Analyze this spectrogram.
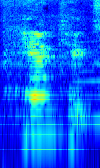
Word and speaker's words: pancakes: All right, then we have our word pancakes. Let's go ahead and spell pancakes. P-A-N-C-A-K. Oh, P-A-N-C-A-K-E-S. Pancakes is actually a silent E word. It has the E here, making that A say its name.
